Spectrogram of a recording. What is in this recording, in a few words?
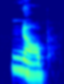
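"knob", British English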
